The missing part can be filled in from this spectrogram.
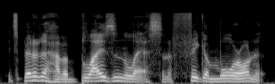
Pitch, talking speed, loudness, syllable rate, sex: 140 Hz, 305 wpm, -18 LUFS, 7.0 syllables/s, male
